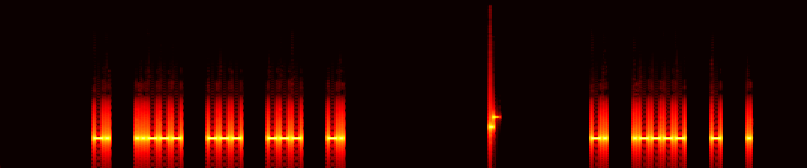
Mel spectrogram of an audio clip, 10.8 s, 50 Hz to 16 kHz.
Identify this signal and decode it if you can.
Morse code, heard as a keyed tone, about 30 wpm, spaced as for 17 wpm, 700 Hz. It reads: N2OON N1TE
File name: Lesson 14g - Number 2 - Call Signs 30wpm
